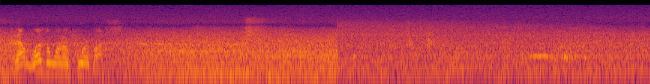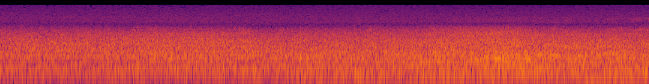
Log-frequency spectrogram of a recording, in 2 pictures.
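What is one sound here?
A bus engine idles and rumbles nearby.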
